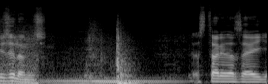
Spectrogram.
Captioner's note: car door slams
